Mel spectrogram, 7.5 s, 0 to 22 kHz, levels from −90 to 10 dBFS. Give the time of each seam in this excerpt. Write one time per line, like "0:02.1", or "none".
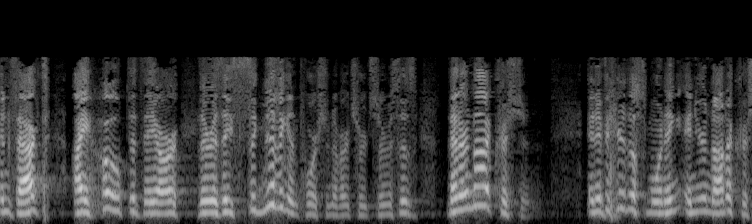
0:02.0
0:06.1

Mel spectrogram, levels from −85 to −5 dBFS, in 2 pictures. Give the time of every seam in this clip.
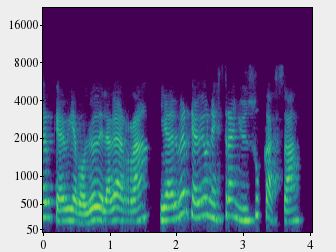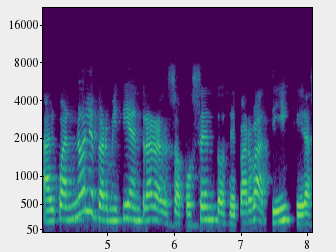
0:01.6
0:04.0

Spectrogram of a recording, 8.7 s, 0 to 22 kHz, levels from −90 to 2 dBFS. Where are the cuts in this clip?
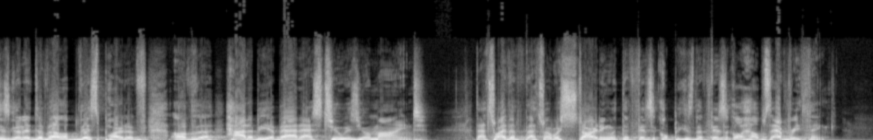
none

